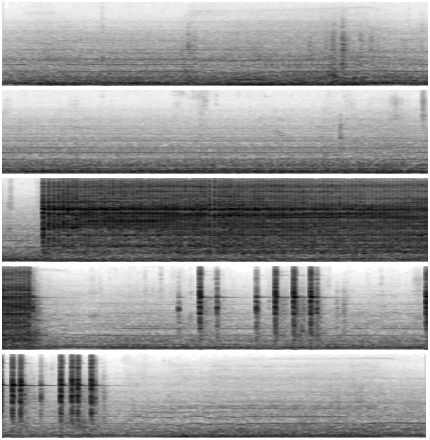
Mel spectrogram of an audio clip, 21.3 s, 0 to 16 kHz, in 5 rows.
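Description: Geoprobe 8040DT drill rig's engine running steadily; about nine seconds in, its hammer pounds continuously and loudly for about four seconds, driving the 3.25-inch casing with a solid point into the ground. Afterwards come several quick groups of sharp, ringing metallic clanks.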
